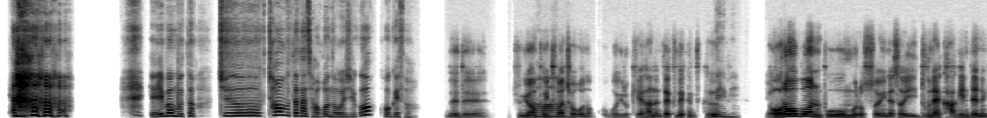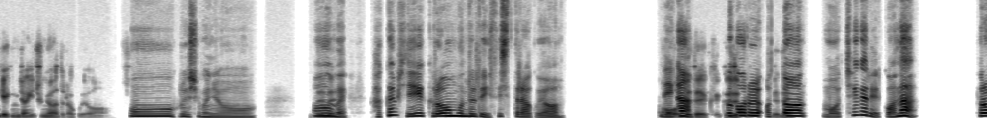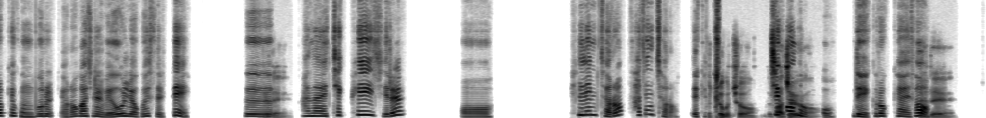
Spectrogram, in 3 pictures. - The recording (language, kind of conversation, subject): Korean, podcast, 효과적으로 복습하는 방법은 무엇인가요?
- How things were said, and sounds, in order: laugh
